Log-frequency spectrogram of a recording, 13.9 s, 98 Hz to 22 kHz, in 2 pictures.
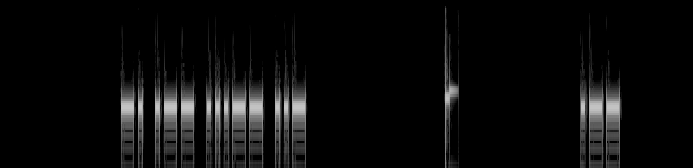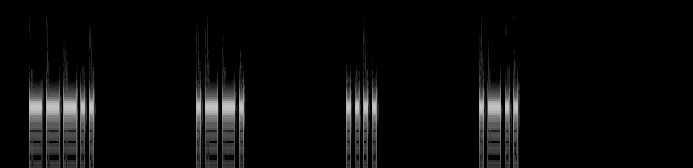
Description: Morse code, heard as a keyed tone, about 28 wpm, spaced as for 11 wpm, 700 Hz. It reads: NW3U W8PHL
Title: USA Call Signs - 8x Character Spacing - 28wpm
